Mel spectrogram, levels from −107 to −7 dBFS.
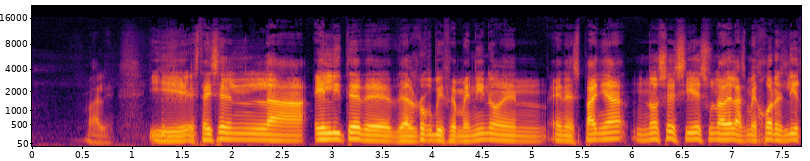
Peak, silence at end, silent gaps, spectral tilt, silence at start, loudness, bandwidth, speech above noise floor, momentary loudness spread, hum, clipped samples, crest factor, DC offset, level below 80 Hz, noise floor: -4 dBFS; 0 s; none; -5.5 dB/octave; 0.55 s; -22 LUFS; 13.5 kHz; 41 dB; 9 LU; none; under 0.1%; 18 dB; under 0.1%; -56 dBFS; -63 dBFS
